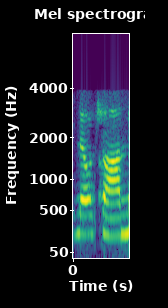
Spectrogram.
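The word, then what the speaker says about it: Knowshon: And yes, his name is No'Shawn.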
